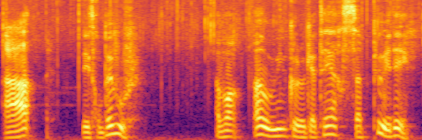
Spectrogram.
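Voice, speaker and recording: A man playing a hospitable, wise phoenix in a French roleplay, speaking in a calm, reassuring and attentive way. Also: mid-range voice, moderate pace, natural voice. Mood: welcoming, reassuring. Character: wise hospitable male phoenix welcoming travelers into his cave. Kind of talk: French roleplay ASMR storytelling.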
